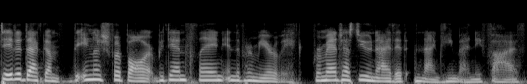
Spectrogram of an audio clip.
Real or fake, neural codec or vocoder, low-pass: fake; codec, 24 kHz, 0.9 kbps, WavTokenizer, small release; 7.2 kHz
